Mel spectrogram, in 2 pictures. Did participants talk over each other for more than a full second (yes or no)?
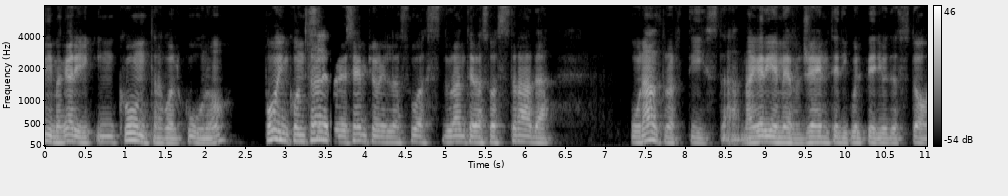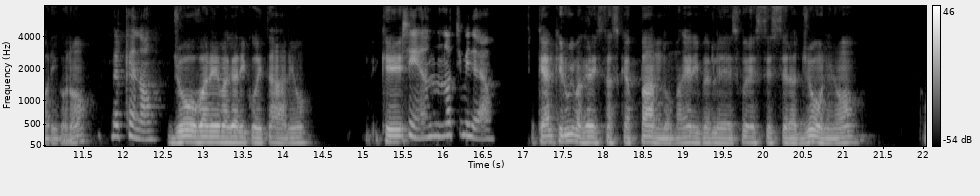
no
